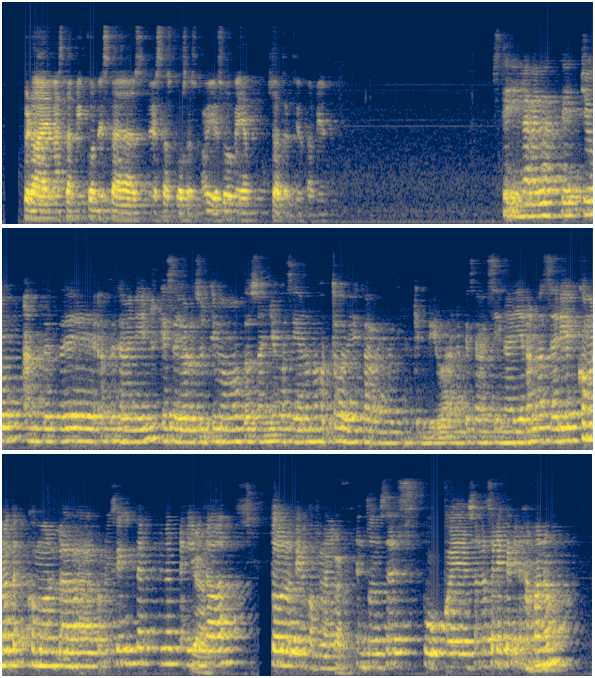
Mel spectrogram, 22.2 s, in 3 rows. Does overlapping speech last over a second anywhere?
No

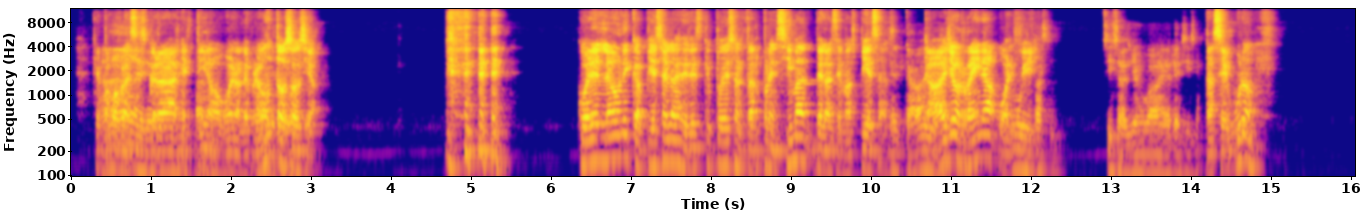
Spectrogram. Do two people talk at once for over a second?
Yes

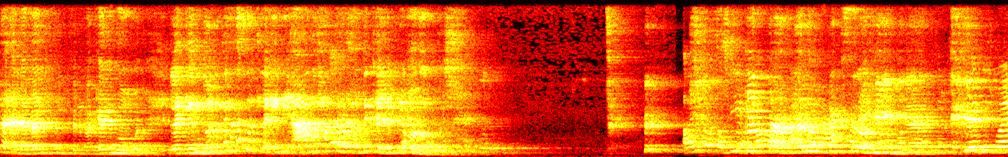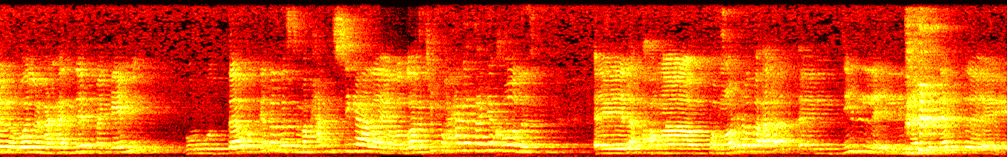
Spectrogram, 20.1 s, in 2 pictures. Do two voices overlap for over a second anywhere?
Yes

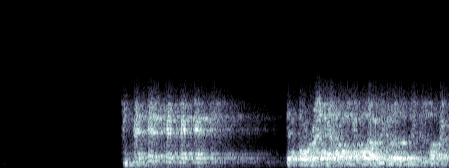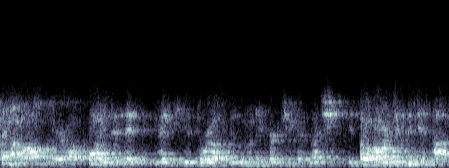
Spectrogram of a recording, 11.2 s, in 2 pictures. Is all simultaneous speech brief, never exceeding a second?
No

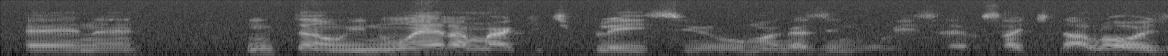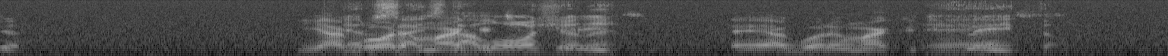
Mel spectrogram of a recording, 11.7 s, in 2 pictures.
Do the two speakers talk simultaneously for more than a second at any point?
Yes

